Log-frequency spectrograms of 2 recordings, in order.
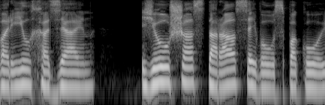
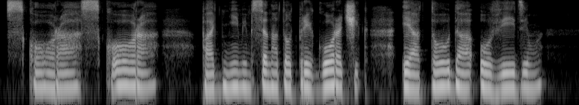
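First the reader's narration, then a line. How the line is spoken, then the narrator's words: Impatient whisper to himself. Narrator (Russian): шептал самому себе в великом нетерпении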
